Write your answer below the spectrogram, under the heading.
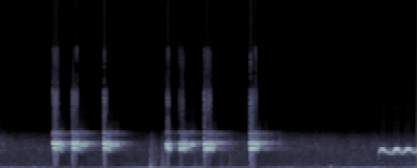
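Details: White-rumped shama giving a series of sharp, ringing repeated notes in quick bursts, then a short warbled trill at the end after a pause; faint low hum underneath.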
